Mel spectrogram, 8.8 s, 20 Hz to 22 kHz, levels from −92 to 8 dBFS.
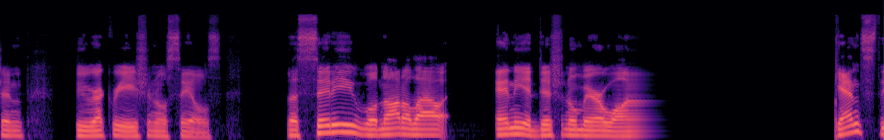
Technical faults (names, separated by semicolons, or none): short concealed packet loss; long network dropout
